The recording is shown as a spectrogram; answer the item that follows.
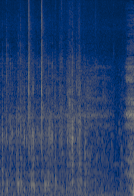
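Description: Faint light clicks and scrapes of a small screwdriver tip working in a clear plastic tray, stirring two-part epoxy adhesive, a few sharper ticks about half a second in.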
